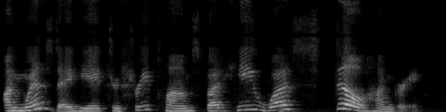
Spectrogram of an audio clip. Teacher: ate through three plums but he was still hungry notice that I'm drawing out the delivery there it's slower with an even higher note on the word still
